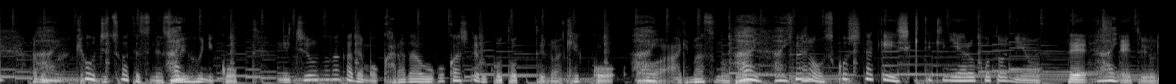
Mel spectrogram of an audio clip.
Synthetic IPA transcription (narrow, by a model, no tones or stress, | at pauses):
ano̞kʲʰo̞ːd͡ʑit͡sɨβad̪e̞sɨne̞so̞ːjɯ̟ɸɯ̟ːɲ̟iko̞̰ːɲ̟it͡ɕiʑo̞ːno̞nakad̪e̞mo̞kʰaɾad̪aoɯɡo̞kaɕi̥t̪e̞ɾɯ̟ko̞t̪o̞t̪ːe̞iɯ̟no̞βake̞kːo̞̰ː | a̰ɾʲimasɨno̞d̪e̞soːjɯnoːsɨ̥ko̞ɕi̥d̪ake̞iɕi̥kʲi̥t̪e̞kʲiɲ̟ijaɾɯ̟ko̞t̪o̞ɲ̟ijo̞t̪ːe̞t̪ːo̞jo̞ɾʲi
